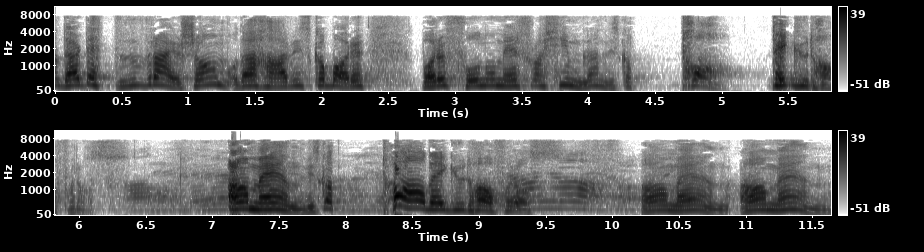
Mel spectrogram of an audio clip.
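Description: Fervent high-voiced male preacher. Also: slightly rough. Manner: fervent, punctuates with amen and hallelujah. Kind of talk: sermon. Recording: dull lo-fi sound.

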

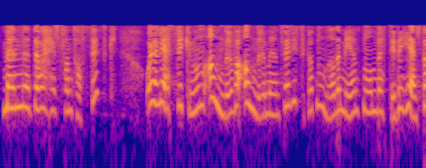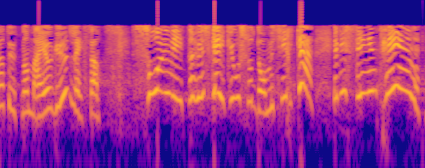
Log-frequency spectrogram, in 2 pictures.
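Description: A woman's voice: sits high, lively intonation, no room sound. A woman giving an earnest, emotional personal testimony, at times dropping to a whisper. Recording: dry, phone-like sound.

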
